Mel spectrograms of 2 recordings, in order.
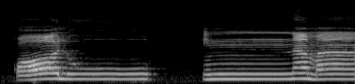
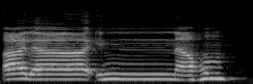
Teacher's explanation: نون مشدد میں غنہ کیا جائے گا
